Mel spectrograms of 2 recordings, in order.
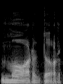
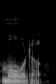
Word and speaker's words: Mordor: You have to say it like that. Mordor cuz Gandalf does, not Mordor.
